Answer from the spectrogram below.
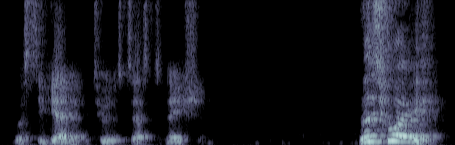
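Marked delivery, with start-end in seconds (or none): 2.7-3.4 very high, loud shriek; shrieked directions. A narrator's reading. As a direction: shriek the way, frantic. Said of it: "he shrieked".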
